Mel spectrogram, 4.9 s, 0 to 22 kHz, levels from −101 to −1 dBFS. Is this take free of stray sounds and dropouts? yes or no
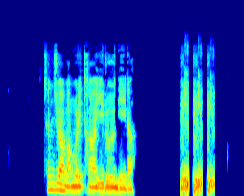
no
